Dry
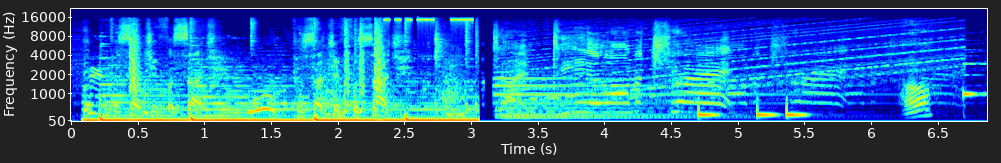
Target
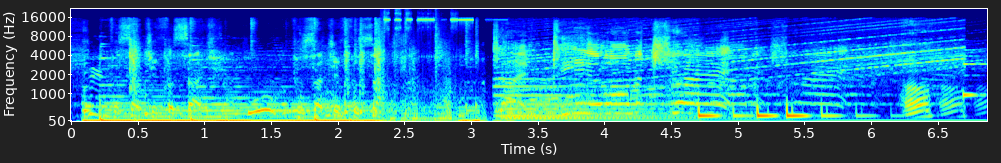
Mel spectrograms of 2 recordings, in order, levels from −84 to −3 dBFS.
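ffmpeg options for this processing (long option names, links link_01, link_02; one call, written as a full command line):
ffmpeg -i in.wav -filter_complex "[0:a]equalizer=frequency=125:width_type=o:width=1:gain=-7,equalizer=frequency=250:width_type=o:width=1:gain=3,equalizer=frequency=500:width_type=o:width=1:gain=4,equalizer=frequency=1000:width_type=o:width=1:gain=-7,equalizer=frequency=2000:width_type=o:width=1:gain=-9,equalizer=frequency=4000:width_type=o:width=1:gain=8,equalizer=frequency=8000:width_type=o:width=1:gain=-9,acompressor=threshold=-32dB:ratio=5,asplit=3[link_01][link_02][link_03];[link_01]afade=type=out:start_time=2.31:duration=0.02[link_04];[link_02]aeval=exprs='0.015*(abs(mod(val(0)/0.015+3,4)-2)-1)':channel_layout=same,afade=type=in:start_time=2.31:duration=0.02,afade=type=out:start_time=2.89:duration=0.02[link_05];[link_03]afade=type=in:start_time=2.89:duration=0.02[link_06];[link_04][link_05][link_06]amix=inputs=3:normalize=0,afreqshift=-34,asplit=2[link_07][link_08];[link_08]adelay=260,lowpass=frequency=4000:poles=1,volume=-12dB,asplit=2[link_09][link_10];[link_10]adelay=260,lowpass=frequency=4000:poles=1,volume=0.37,asplit=2[link_11][link_12];[link_12]adelay=260,lowpass=frequency=4000:poles=1,volume=0.37,asplit=2[link_13][link_14];[link_14]adelay=260,lowpass=frequency=4000:poles=1,volume=0.37[link_15];[link_07][link_09][link_11][link_13][link_15]amix=inputs=5:normalize=0,volume=7.5dB" out.wav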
